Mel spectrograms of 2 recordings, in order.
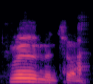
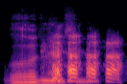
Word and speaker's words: Guðmundsson: Guðmundsson. Guðmundsson.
